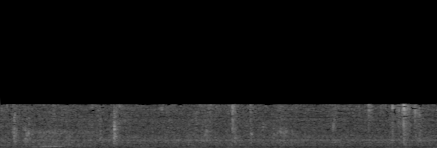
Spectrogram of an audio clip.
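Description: A steady low hum with a few scattered, irregular light clicks and ticks, the clearest about two seconds in.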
